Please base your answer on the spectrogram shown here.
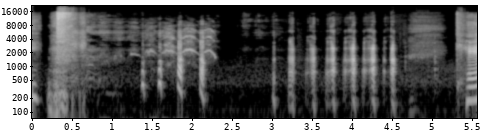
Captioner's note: laughter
